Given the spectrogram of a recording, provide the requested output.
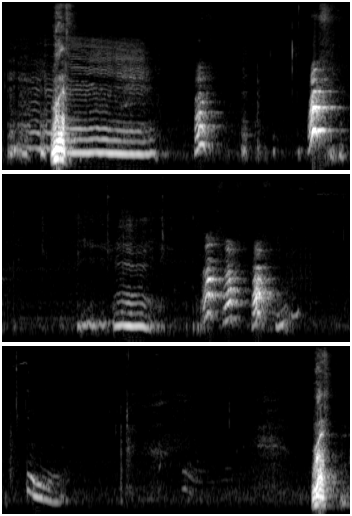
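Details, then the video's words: Pet dog whining while a person tries, without success, to make it bark: drawn-out, steady, nasal tones, a short falling whimper, and human voice and mock barking between the calls. "Penny whining"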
